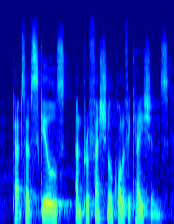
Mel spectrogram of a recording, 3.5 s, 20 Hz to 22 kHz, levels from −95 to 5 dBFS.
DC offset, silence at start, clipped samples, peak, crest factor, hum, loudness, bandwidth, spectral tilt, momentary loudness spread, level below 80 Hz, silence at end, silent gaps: under 0.1%; 0.25 s; under 0.1%; -28 dBFS; 18 dB; none; -46 LUFS; 16 kHz; -4 dB/octave; 11 LU; under -90 dBFS; 0.1 s; none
